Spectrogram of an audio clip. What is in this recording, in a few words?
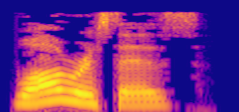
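"walruses", English, British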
